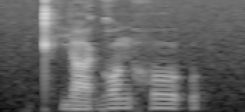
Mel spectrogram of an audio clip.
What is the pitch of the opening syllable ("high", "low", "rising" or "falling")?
low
